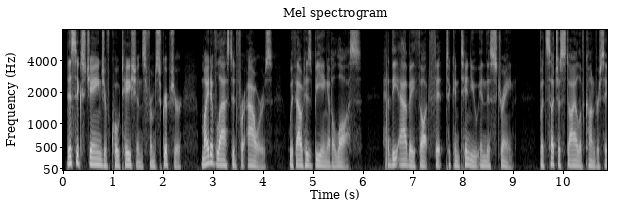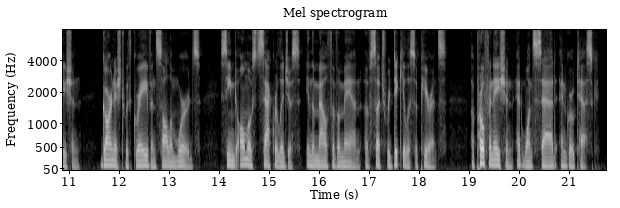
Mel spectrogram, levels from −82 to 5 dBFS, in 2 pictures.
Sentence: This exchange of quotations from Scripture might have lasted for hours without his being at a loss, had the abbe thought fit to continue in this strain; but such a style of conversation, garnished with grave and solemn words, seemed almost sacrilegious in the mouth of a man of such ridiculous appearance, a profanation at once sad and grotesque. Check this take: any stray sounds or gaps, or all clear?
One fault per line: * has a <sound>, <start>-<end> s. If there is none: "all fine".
* has a dropout, 6.5-6.5 s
